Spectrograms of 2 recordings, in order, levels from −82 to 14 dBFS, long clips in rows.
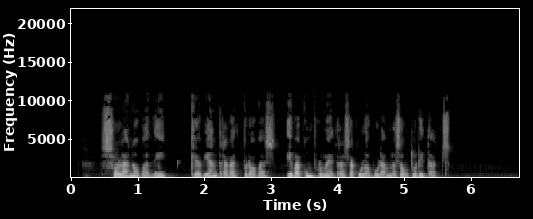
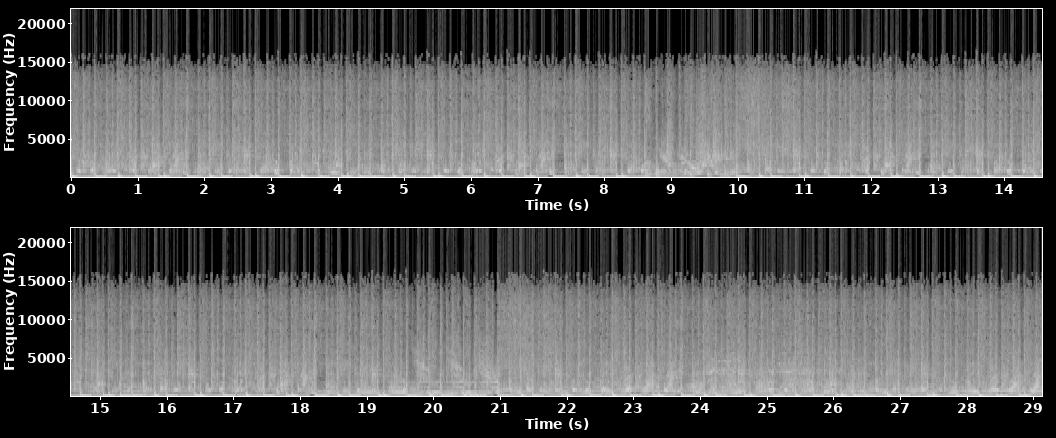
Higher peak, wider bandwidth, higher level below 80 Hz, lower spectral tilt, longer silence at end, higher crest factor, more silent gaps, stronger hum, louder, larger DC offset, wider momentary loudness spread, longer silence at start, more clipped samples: second, -6 dBFS vs 0 dBFS; second, 11 kHz vs 17.5 kHz; second, -78 dBFS vs -12 dBFS; first, -5 dB/octave vs -3.5 dB/octave; first, 1.05 s vs 0 s; first, 20 dB vs 8 dB; neither; neither; second, -26 LUFS vs -7 LUFS; second, under 0.1% vs 2%; first, 9 LU vs 2 LU; first, 0.45 s vs 0 s; second, under 0.1% vs 1%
